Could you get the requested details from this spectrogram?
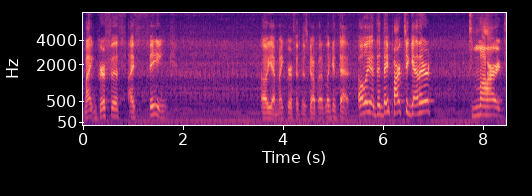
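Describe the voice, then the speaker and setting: Excitable male sim racing commentator. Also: a little high, a little slow, pauses often, a little hiss or hum. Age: middle-aged. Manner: excitable, chatty, laughs often. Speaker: race commentator.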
